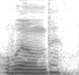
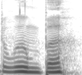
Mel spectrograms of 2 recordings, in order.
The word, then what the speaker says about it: womb: Like even babies, like when they're not only when they're inside the womb, but also like when they're growing up. – Did you just pronounce the B? – Huh? – You said womba.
